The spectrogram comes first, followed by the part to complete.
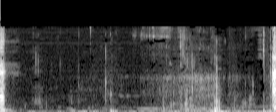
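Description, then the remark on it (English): People knock back a shot of tequila: quiet mouth noises, small wet clicks and swallows, with a sharp burst at the start and again at the very end. “Do we do this shot right now? Yeah, let's do it.”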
